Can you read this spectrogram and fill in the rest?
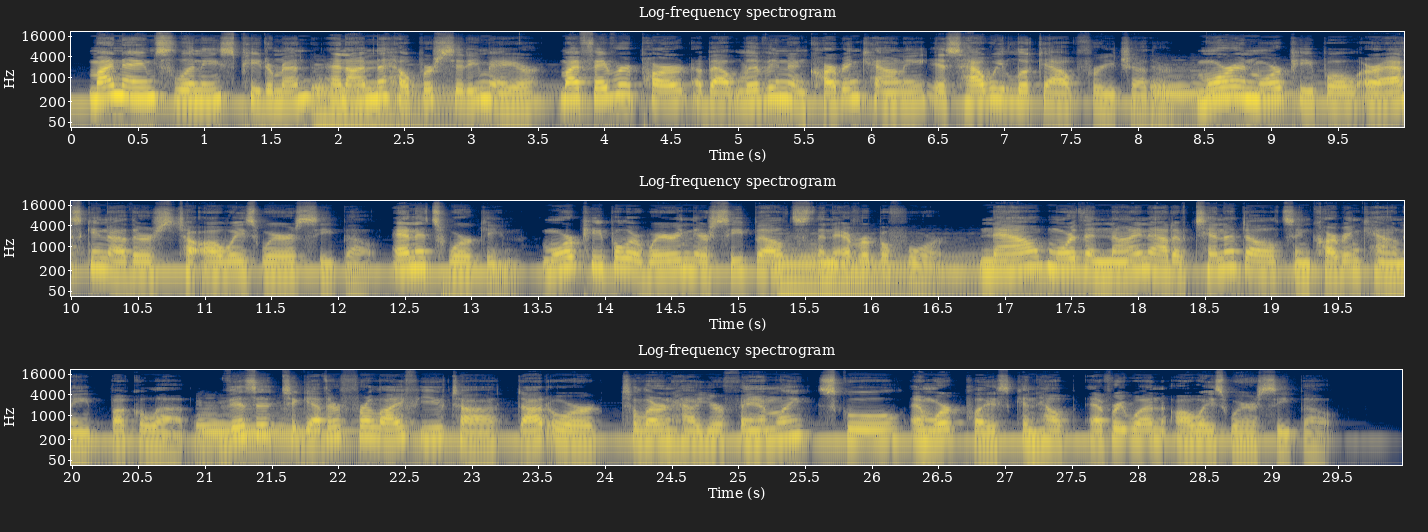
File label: Keyleader Radio Ad; CARBON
